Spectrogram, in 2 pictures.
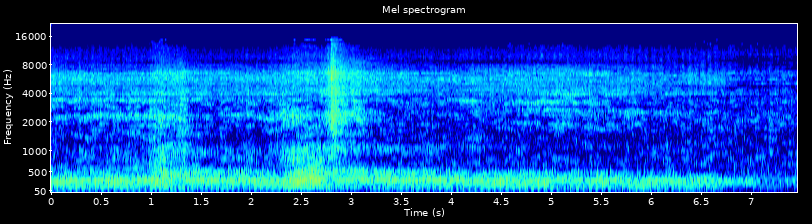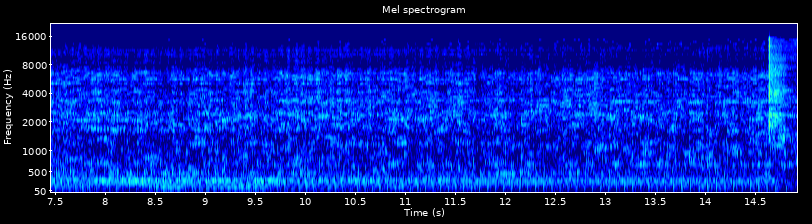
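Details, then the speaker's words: Kawasaki W250 single-cylinder motorcycle with an aftermarket exhaust and a decibel killer inside the silencer. Soft, even thumping rises with the throttle, then settles and cuts off. It is a normal, healthy single at idle and on the rev, kept quiet at the owner's request. "Jadi suaranya emang nggak terlalu keras banget karena sang pemilik memang menginginkan motor ini tetap bersuara lembut, hanya tampilannya sedikit lebih bagus."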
